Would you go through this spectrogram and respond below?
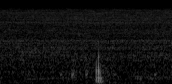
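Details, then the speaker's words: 1989 Honda Prelude A/C system under air pressure test: quiet, steady high-pitched hiss with one brief bump, traced to the receiver-dryer not correctly hooked up and its fitting left untightened; air leak at A/C fitting. "I'm hearing hissing but is that coming from the system or is that coming from the"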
